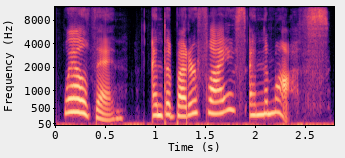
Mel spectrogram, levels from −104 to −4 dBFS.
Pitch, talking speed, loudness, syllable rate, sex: 310 Hz, 170 wpm, -16 LUFS, 4.8 syllables/s, female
